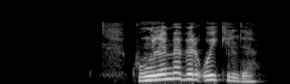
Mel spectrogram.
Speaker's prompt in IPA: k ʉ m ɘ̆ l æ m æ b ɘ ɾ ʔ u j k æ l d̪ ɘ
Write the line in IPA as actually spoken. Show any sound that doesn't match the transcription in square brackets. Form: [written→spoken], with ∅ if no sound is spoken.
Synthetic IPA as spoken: k ʉ [m→ŋ] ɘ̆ l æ m æ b ɘ ɾ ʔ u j k [æ→i] l d̪ ɘ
